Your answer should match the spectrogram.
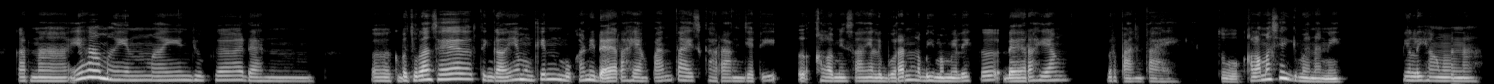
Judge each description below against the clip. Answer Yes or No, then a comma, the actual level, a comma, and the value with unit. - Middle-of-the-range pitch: Yes, medium, 175 Hz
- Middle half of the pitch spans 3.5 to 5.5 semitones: Yes, average, 4.1 semitones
